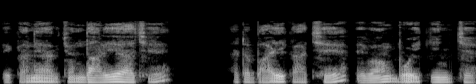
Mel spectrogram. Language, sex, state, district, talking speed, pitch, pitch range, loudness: Bengali, male, West Bengal, Kolkata, 125 wpm, 105 Hz, 95-120 Hz, -19 LUFS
